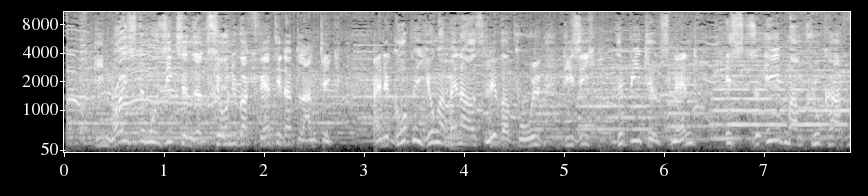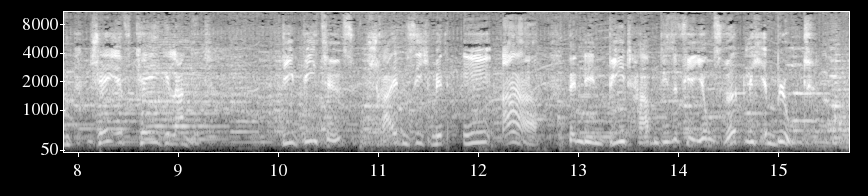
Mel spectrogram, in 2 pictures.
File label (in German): Nachrichtenreporter, Stimmproben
